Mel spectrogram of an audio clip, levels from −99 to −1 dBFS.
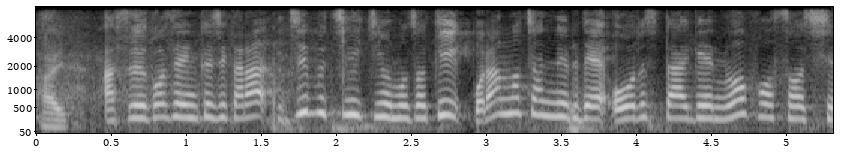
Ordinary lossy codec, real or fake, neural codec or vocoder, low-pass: none; fake; codec, 16 kHz, 2 kbps, FunCodec, trained on Chinese and English, 25 frames a second; 7.2 kHz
